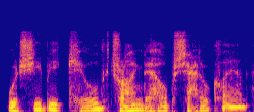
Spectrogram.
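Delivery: ordinary delivery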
